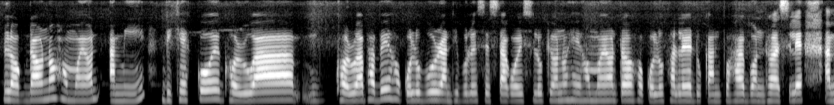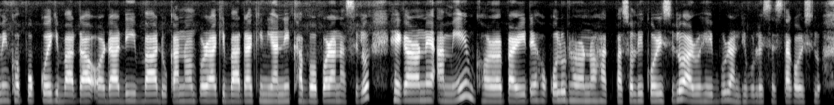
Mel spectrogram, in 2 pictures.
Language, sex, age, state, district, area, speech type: Assamese, female, 18-30, Assam, Dhemaji, rural, spontaneous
